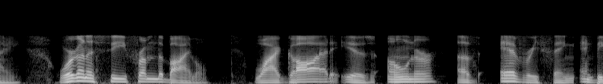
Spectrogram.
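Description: Repeated packet loss (robotic sound) runs from 2.82 s to 6.01 s in this speech clip. Some 25 short holes, none longer than about 42 ms, are each patched by stretching the preceding sound, so roughly 15% of that span is filled-in audio, giving a choppy texture with pieces missing. The band ends sharply at 4 kHz, which fits a narrowband G.711 mu-law call path at 64 kbps.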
